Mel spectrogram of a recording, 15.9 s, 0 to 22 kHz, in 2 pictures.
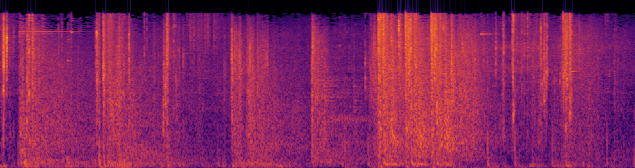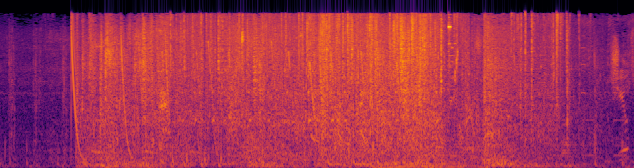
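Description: Heavy Halo 5 Arena Slayer combat: repeated bursts of automatic gunfire and booming grenade explosions, loud and close, with brief lulls between volleys and game voice callouts mixed in.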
